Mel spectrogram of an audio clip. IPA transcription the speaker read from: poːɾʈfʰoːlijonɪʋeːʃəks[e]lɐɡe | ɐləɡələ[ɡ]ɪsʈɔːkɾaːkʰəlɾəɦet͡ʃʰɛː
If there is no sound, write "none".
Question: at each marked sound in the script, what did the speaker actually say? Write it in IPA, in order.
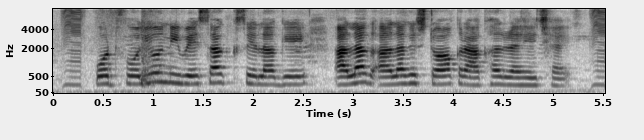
e, ɡ

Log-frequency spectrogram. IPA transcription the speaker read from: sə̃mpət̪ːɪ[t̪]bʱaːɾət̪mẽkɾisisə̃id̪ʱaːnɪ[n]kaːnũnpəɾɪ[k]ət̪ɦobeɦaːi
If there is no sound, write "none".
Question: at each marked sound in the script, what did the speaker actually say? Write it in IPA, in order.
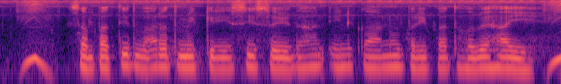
t̪, n, p

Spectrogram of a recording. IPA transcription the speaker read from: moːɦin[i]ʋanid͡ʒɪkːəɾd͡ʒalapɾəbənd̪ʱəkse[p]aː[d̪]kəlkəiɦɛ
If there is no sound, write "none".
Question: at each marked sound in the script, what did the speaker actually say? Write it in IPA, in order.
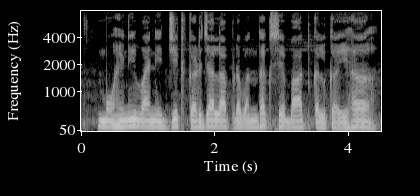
i, b, t̪

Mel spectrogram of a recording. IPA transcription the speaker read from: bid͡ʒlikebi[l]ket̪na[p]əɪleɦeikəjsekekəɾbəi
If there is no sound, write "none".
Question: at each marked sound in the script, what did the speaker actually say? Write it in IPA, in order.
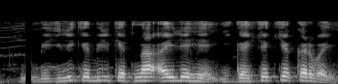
l, ʔ

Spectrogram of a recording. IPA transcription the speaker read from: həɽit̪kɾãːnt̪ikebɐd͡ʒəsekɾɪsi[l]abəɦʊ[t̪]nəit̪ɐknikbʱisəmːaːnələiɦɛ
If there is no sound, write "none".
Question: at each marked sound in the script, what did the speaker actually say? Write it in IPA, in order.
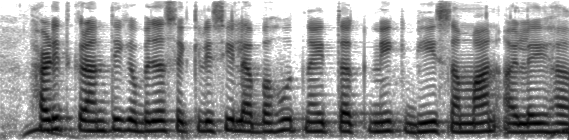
l, t̪

